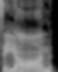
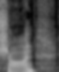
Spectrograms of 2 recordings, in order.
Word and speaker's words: Sian: So Shawn Richards London, and you spell her name S-I-A-N. So it looks like it's Sion, but you pronounce it Shawn.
